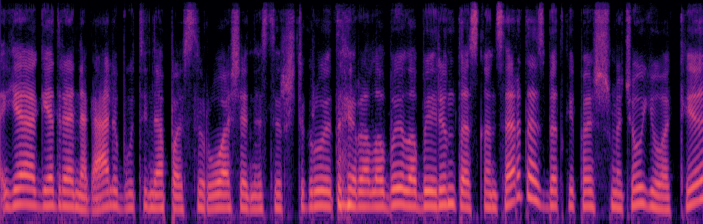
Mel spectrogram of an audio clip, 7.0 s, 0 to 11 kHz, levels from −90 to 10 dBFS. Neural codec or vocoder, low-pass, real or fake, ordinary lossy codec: none; 9.9 kHz; real; Opus, 16 kbps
